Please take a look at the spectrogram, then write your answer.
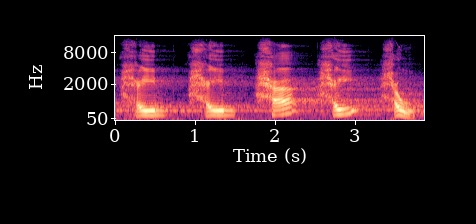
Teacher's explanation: Nah, pakai ha, ya, di tenggorokan yang tengah keluarnya.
